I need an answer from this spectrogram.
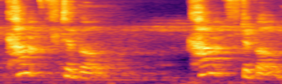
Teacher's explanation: so we actually lose a syllable there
